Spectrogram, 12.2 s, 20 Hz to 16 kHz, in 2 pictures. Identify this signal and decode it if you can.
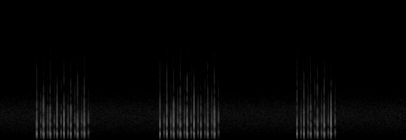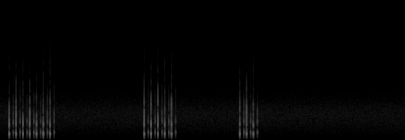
Pulse dialling, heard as clicks on a phone line, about 10 pulses a second. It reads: 8 9 6 7 5 3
